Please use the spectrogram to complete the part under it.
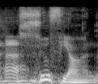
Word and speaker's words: Sufjan: Did I say that right? Sufjan? – Sufjan.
